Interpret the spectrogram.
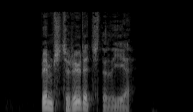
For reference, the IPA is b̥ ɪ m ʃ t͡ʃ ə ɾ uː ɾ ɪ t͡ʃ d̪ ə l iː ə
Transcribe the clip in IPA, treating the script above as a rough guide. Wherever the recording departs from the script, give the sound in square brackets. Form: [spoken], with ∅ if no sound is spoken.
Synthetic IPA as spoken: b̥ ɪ m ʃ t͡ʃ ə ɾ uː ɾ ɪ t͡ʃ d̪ ə l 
